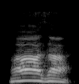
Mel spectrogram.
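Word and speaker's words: هٰذا: یہ لکھا ہوا ہے کہ ہاذا is pronounced ہاذا but it's written without the first alf.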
